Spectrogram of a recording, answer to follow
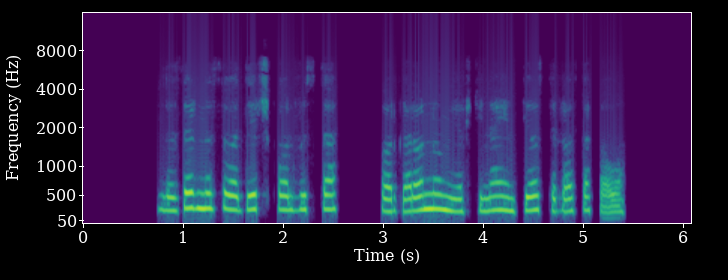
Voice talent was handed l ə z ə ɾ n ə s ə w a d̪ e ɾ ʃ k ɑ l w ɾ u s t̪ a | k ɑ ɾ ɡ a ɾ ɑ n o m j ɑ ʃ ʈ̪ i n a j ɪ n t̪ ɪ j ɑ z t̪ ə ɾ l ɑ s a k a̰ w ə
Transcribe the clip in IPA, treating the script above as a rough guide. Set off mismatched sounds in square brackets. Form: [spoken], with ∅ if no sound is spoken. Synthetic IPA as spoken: l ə z ə ɾ n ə s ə w a d̪ e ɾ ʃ k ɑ l w ɾ u s t̪ a | k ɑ ɾ ɡ a ɾ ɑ n o m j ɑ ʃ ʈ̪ i n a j ɪ [m] t̪ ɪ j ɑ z t̪ ə ɾ l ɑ s a k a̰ w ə

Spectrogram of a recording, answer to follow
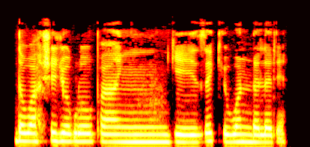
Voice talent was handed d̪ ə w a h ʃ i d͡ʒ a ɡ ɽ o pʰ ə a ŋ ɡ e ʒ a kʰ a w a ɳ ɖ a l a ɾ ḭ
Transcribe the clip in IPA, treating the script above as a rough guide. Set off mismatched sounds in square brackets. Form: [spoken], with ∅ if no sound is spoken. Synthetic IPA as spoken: d̪ ə w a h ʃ i d͡ʒ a ɡ ɽ o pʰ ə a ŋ ɡ e [z] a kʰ [e] w a ɳ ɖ a l a ɾ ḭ

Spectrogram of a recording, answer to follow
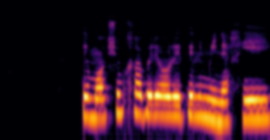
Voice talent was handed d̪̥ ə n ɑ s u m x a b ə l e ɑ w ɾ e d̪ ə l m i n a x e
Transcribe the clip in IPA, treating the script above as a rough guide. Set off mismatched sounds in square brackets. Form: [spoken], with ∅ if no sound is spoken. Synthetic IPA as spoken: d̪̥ ə [m] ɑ [ʃ] u m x a b ə [ɾ] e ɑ w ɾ e d̪ ə l m i n a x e

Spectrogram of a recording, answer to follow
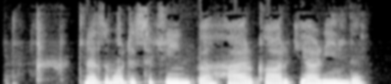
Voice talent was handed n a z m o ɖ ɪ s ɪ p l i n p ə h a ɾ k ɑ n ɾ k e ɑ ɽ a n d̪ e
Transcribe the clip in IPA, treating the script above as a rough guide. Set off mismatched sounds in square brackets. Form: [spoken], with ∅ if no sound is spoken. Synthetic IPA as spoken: n a z m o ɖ ɪ s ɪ p l i n p ə h a ɾ k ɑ [∅] ɾ k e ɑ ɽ [i] n d̪ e

